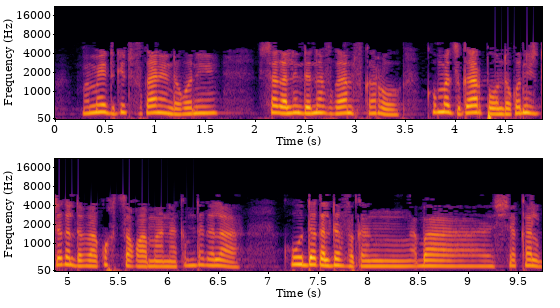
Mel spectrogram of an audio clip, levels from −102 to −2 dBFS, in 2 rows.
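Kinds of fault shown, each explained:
MP3 compression: the speech sounds watery and swirly throughout, with nothing above about 5.9 kHz, which fits a low bitrate around 24 kbps, likely from heavy MP3 encoding. Unlike a simple low-pass filter, weak frequency components flicker on and off between frames, giving the swirl.
Periodic USB or driver dropouts: from 4.40 to 6.25 s, tiny slivers of audio, roughly a tenth of a millisecond each, are skipped about every 64 ms, giving some thirty evenly spaced ticks. Their strict regularity and presence only during sound set them apart from random clicks or codec artefacts.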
